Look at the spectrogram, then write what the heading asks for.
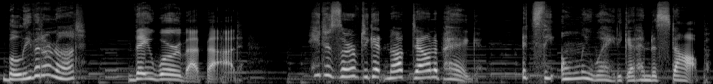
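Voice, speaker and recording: A woman's voice: sits high, very animated, normal speed, soft background music. A woman playing a blunt, composed young businesswoman in a video game, wry and matter-of-fact. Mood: cool, teasing. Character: cool, self-assured, blunt young businesswoman, protective of friends. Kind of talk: video game character acting.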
